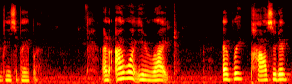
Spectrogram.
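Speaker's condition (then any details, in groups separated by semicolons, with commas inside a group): Cerebral palsy; speech noticeably atypical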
